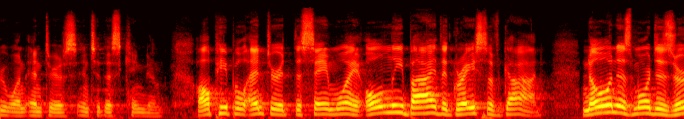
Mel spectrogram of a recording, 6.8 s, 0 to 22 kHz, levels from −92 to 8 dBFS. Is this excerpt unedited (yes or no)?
yes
